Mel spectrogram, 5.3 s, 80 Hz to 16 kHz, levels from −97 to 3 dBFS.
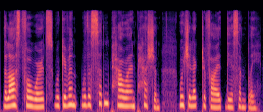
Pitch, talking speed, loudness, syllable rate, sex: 225 Hz, 180 wpm, -18 LUFS, 5.6 syllables/s, female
